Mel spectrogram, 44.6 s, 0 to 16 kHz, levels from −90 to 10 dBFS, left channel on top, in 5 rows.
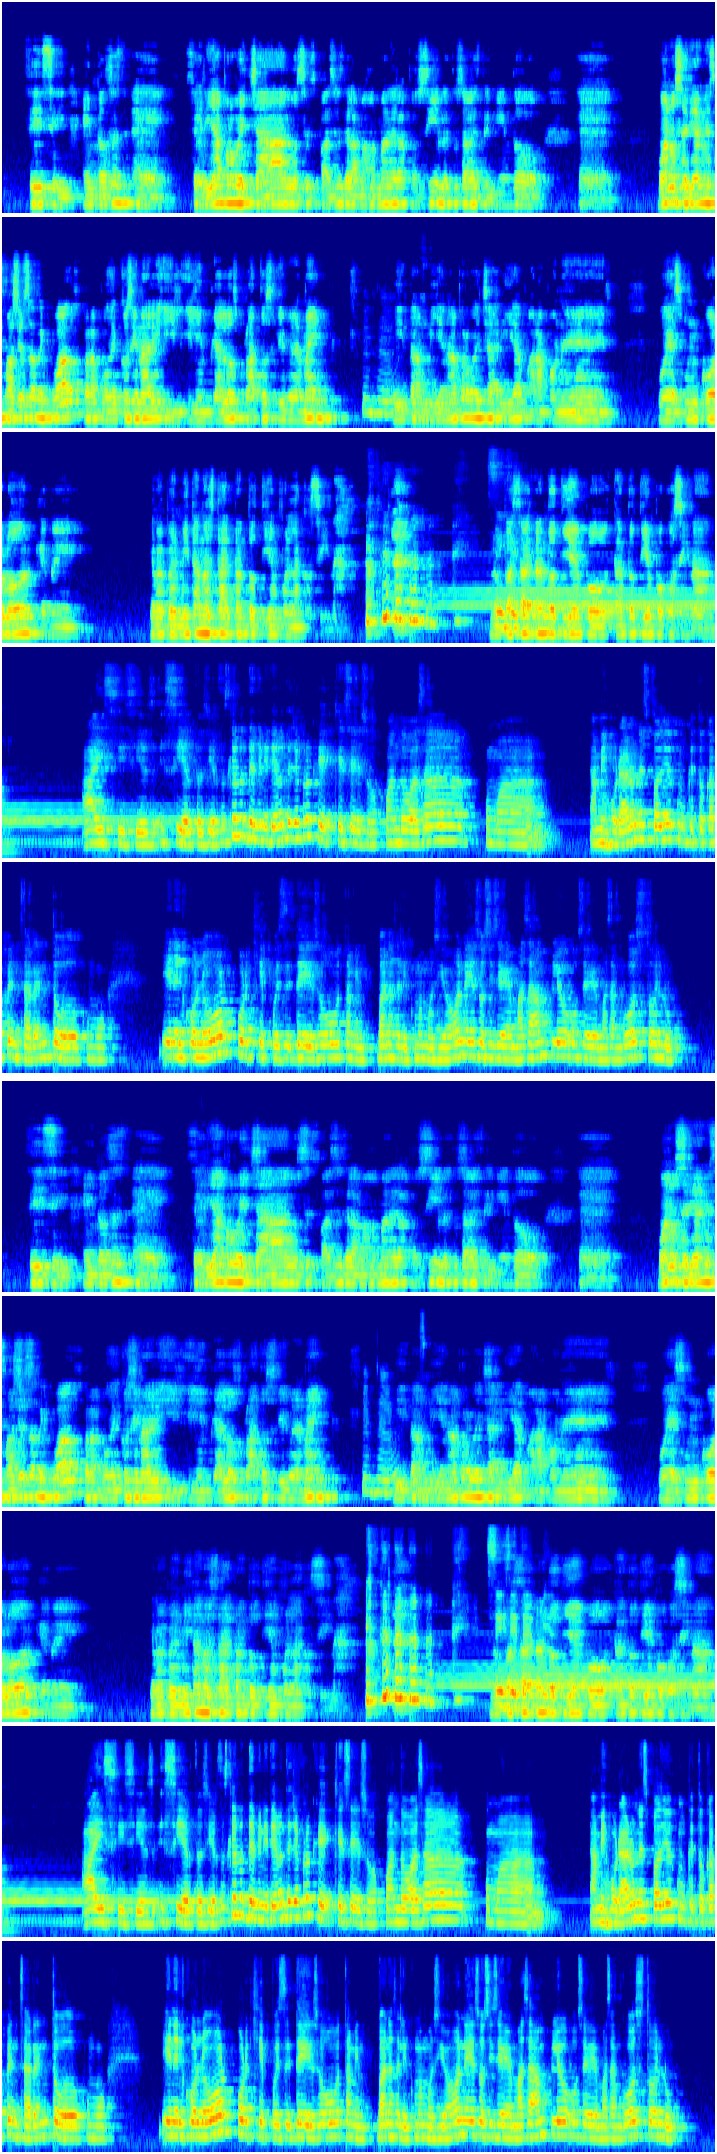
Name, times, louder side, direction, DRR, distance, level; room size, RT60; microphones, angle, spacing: voice 1, 0.3-2.0 2.3-6.7 7.2-7.6 8.2-13.1 13.8-16.5 17.1-18.8 19.7-22.9 23.9-26.8, left 2 dB, 75° left, 7 dB, 4.4 m, -28 dB
voice 2, 5.9-6.2 13.4-14.2 22.4-23.6 24.0-25.0 27.7-32.5 32.8-33.5 34.1-36.9 37.7-44.1, right 2 dB, 90° right, 10 dB, 3.1 m, -26 dB
sound 1, 22.8-32.3, right 3 dB, 25° right, 6.2 m, -39 dB
24.5 x 13.5 x 4.3 m, 0.37 s
head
